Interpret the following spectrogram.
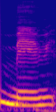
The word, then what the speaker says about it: meme: fala como é que meme deve ser pronunciado. Ele diz que a palavra deve rimar com cream. Ou seja, em inglês, a pronúncia certa é meme.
